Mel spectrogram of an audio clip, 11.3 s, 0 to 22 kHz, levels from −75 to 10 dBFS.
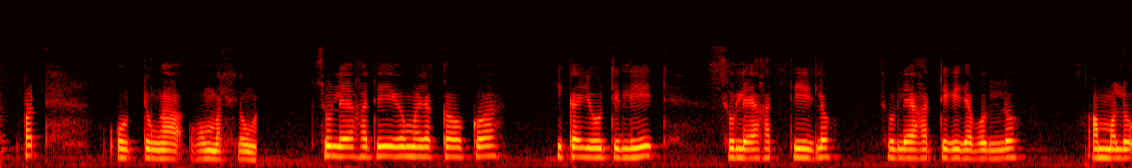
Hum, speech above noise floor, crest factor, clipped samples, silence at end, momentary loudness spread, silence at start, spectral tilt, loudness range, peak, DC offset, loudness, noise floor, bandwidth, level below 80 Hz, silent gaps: none; 32 dB; 18 dB; under 0.1%; 0 s; 11 LU; 0 s; -8.5 dB/octave; 3 LU; -6 dBFS; under 0.1%; -24 LUFS; -55 dBFS; 8 kHz; -60 dBFS; none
